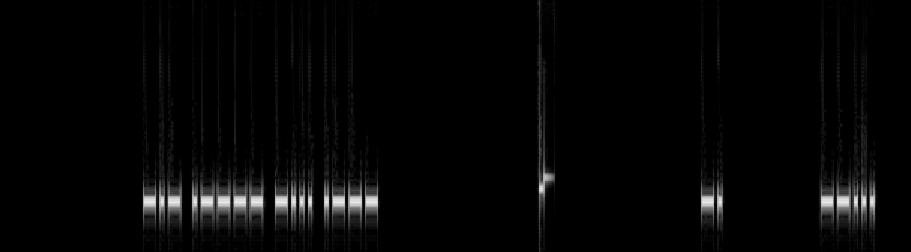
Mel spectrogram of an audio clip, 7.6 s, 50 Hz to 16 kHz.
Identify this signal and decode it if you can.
Morse code, heard as a keyed tone, about 36 wpm, spaced as for 21 wpm, 700 Hz. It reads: K1BJ N7
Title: USA Call Signs - 4 Characters - 8x Character Spacing - 35wpm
